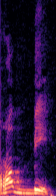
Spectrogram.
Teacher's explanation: Dengan adanya sabdu, maka kita lihat di situ adanya unsur gandaan pada sebutan kita tu. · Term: huruf bersabdu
